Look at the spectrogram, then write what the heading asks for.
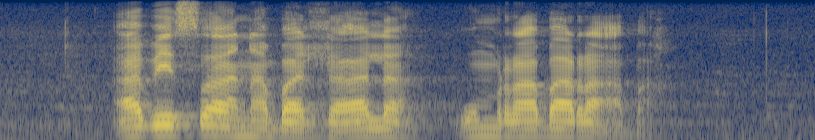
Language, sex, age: South Ndebele, male, 23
